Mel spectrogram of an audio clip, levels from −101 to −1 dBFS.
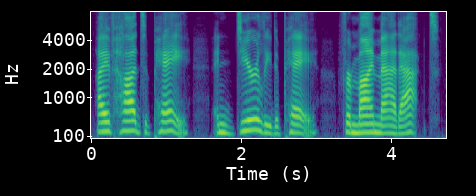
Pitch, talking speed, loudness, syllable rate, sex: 190 Hz, 165 wpm, -18 LUFS, 3.5 syllables/s, female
